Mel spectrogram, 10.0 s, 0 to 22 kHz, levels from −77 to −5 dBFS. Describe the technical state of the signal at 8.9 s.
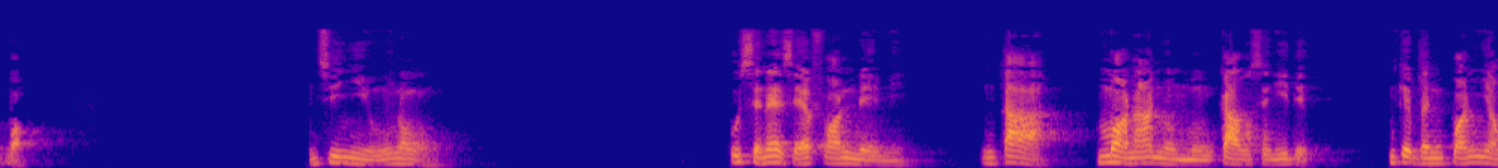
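At 8.9 s the speech sounds hissy and grainy, with nothing above 10.6 kHz, and this runs through the whole clip. The likely cause is heavy Vorbis compression at a low bitrate, around 28 kbps: coarsely quantised treble turns into noise rather than going dull, unlike a plain low-pass.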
